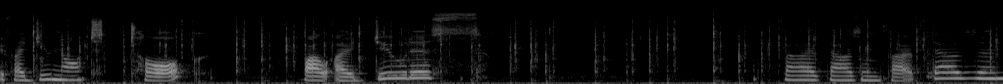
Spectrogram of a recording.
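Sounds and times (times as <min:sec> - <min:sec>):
calculator keys clicking: 0:00.2 - 0:10.0.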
